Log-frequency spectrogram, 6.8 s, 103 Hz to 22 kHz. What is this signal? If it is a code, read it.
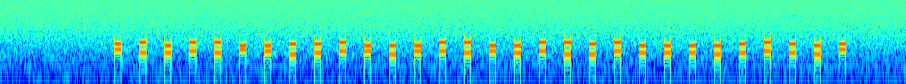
DTMF, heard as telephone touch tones, dialled by machine, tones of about 50 ms. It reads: 06496*725971796749329444159510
